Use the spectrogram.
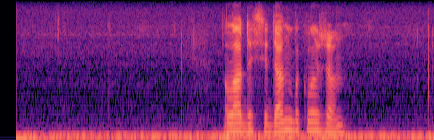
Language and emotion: Russian, neutral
